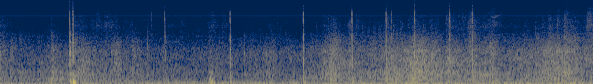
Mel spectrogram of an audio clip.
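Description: Wind buffeting the microphone as a steady low rumble, with scattered light ticks and taps.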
